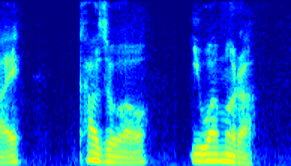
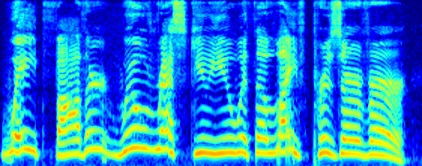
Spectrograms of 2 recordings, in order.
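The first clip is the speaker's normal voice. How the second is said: high squeaky mouse voices, urgent; mice shouting; 13 semitones higher than usual. Acted. Mice promising to rescue Father, high eager squeak. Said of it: "the seven little mice shouted".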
